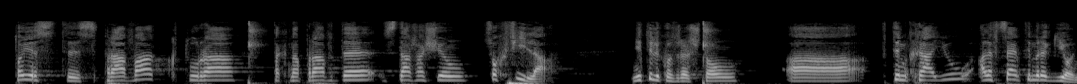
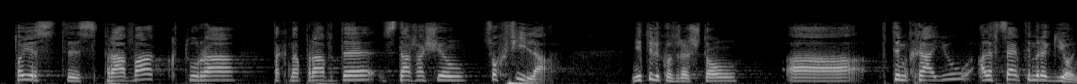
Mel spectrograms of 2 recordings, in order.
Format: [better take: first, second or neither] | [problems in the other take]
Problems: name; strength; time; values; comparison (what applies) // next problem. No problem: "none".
second | noise reduction (classical method Wiener filter)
